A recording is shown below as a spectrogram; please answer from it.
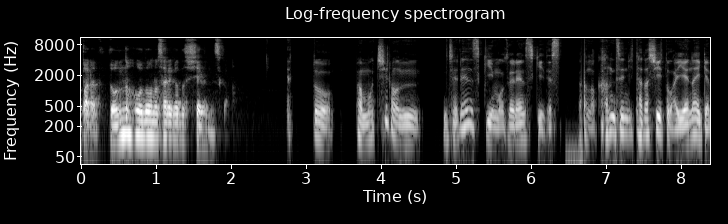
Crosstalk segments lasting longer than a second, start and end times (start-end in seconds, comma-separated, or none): none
